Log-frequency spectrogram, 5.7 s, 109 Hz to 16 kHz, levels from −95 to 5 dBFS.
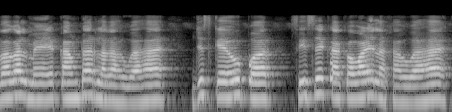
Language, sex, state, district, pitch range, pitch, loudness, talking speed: Hindi, male, Jharkhand, Garhwa, 190-215 Hz, 200 Hz, -17 LUFS, 160 wpm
